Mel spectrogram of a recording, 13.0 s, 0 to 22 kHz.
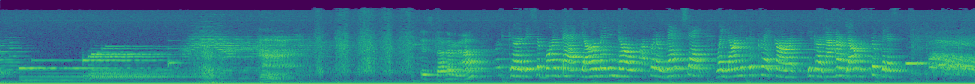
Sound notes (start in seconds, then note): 4.1 audible Lawn Scraping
